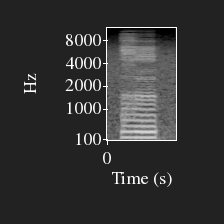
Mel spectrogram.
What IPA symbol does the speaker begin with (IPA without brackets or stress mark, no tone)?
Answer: ɣ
